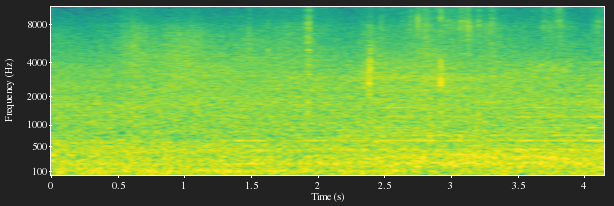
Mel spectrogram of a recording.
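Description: Steady low rumble of room noise inside a large marble-clad monument interior, with a couple of faint clicks about two seconds in.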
